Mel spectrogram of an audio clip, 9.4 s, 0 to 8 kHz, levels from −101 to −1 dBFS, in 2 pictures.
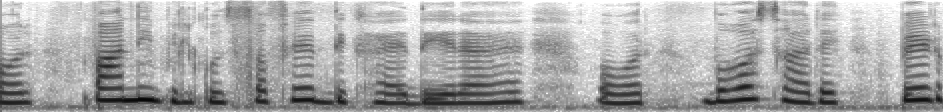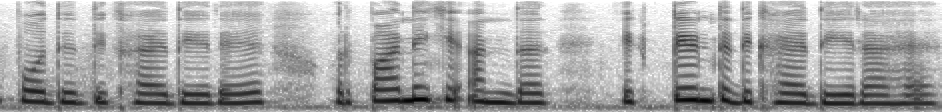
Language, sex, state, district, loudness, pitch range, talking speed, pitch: Hindi, female, Chandigarh, Chandigarh, -16 LUFS, 245-305 Hz, 155 wpm, 270 Hz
